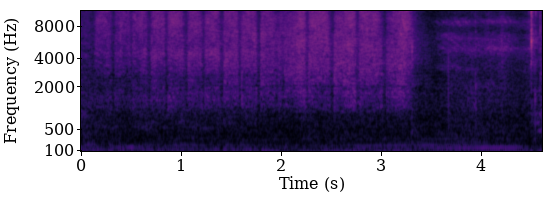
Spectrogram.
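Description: Coarse sandpaper on a small hand block rubbing across the plastic lens of a 2006 Audi A3 headlight during restoration, a steady close scratchy back-and-forth sanding with regular strokes, alone without talk.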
